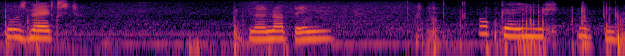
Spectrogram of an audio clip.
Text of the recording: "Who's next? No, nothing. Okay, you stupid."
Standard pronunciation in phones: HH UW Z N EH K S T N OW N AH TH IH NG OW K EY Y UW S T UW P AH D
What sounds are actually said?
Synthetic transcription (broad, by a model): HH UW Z N EH K S T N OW N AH T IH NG OW K EY Y UW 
